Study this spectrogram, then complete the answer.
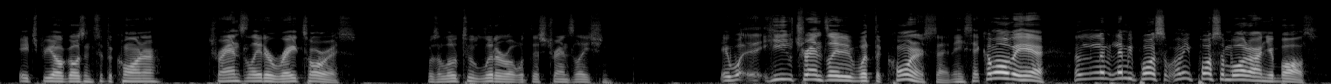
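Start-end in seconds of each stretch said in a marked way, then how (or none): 9.8-13.1 raised, loud, slightly high-pitched voice. Act out the translator relaying what the corner said, as a Ray Torres impression. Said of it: "That was a good impression too".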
